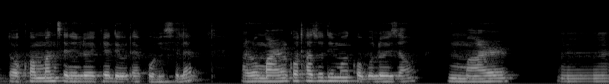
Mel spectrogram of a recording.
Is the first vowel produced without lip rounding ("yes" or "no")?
no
